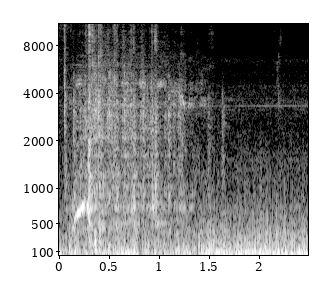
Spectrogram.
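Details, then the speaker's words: Golf cart or small machine that won't start: a wire that seemed tight is broken further up; pulling it forward gives a faint click, then the small engine catches and runs on a steady low putter; the wire end must be cut and replaced. "But if you pull this forward, see it's clicking."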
